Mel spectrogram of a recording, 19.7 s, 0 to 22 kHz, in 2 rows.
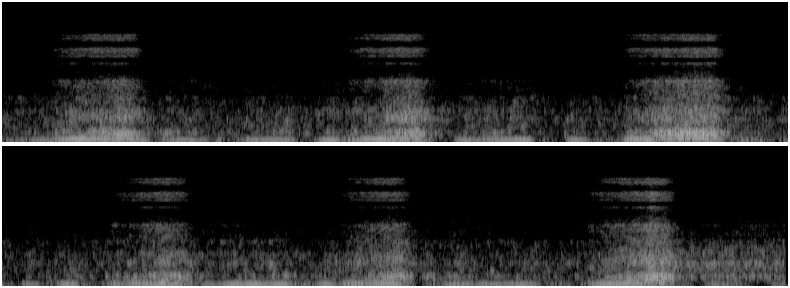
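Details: Person snoring: six rasping snores at about 17 breaths a minute, with a low, rattling quality on each breath.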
